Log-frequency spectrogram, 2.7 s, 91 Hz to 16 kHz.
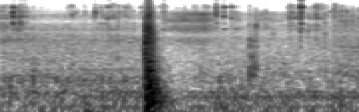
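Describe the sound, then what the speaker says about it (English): A single sharp thunk as the trunk of a 2014 BMW 328i xDrive Gran Turismo hatchback pops open, close and brief, with a faint jingle of keys before and after and no talking. "So I'll pop the trunk."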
